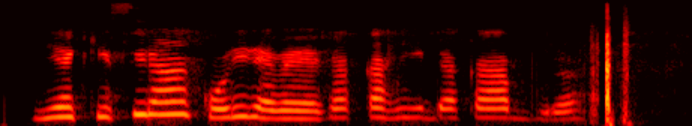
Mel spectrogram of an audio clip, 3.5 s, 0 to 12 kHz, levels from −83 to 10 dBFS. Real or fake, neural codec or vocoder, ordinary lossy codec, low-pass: fake; codec, 44.1 kHz, 7.8 kbps, DAC; Opus, 24 kbps; 10.8 kHz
